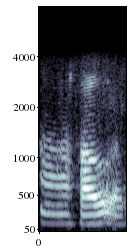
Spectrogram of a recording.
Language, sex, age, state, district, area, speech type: Odia, male, 18-30, Odisha, Jajpur, rural, conversation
